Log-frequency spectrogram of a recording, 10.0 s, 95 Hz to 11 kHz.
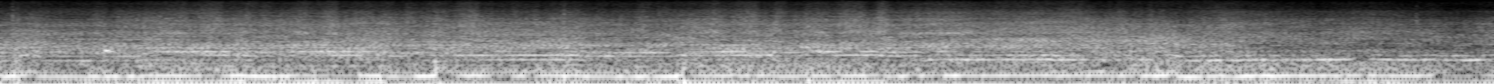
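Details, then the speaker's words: Bobcat 873 skid steer diesel with a stalling fuel issue, running on the old filter installed last time: steady, even rumble with no stumbling or dying, the longest it has run since the problem began. "all right well that's a good sign I mean uh that's pretty much the longest it's made it since this problem started going"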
